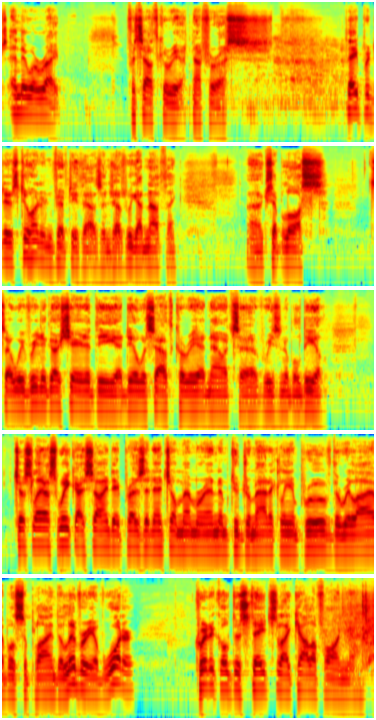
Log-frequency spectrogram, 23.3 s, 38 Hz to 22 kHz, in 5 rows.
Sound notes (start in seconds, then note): 3.2 laughter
